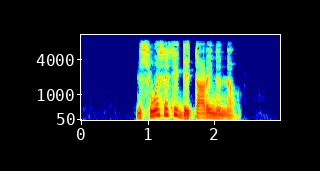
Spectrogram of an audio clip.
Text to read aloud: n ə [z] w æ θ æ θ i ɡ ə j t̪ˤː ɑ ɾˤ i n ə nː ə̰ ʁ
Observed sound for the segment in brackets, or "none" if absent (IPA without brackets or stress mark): s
